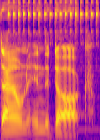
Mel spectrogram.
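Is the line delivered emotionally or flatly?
flatly. It is said flatly, with no emotion. The speaker calls it wrong. "I said that with no emotion whatsoever"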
